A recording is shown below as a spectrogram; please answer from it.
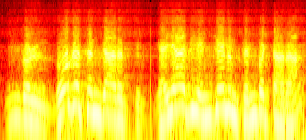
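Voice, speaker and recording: A man's voice: sits high, expressive, moderate pace, bright, forceful tone. An actor playing a proud divine king who speaks in a stately, commanding way. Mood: stern. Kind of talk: dubbed mythological film acting. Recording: dull lo-fi old film soundtrack with music.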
